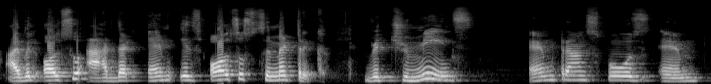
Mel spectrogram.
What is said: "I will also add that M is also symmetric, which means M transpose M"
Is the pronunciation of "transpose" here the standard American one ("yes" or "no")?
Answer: yes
